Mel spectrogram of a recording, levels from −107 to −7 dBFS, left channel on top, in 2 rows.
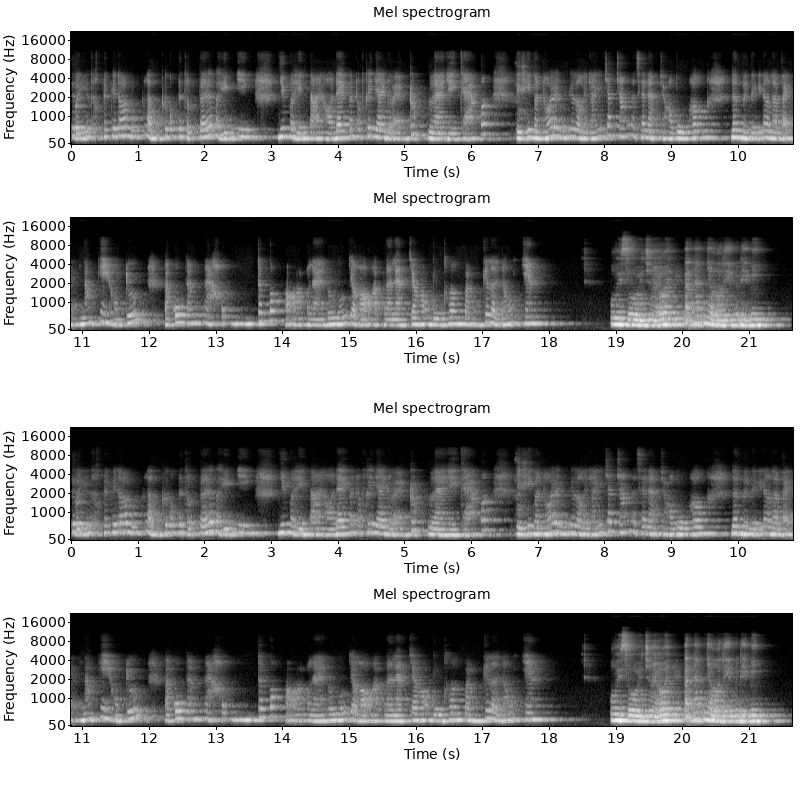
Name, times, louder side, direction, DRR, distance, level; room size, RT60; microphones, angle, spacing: voice 1, 0.0-17.8, left 1 dB, 55° left, 3 dB, 0.6 m, -30 dB
voice 2, 18.9-21.1, right 1 dB, 40° right, 1 dB, 0.8 m, -22 dB
6.1 x 2.6 x 2.5 m, 0.88 s
head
